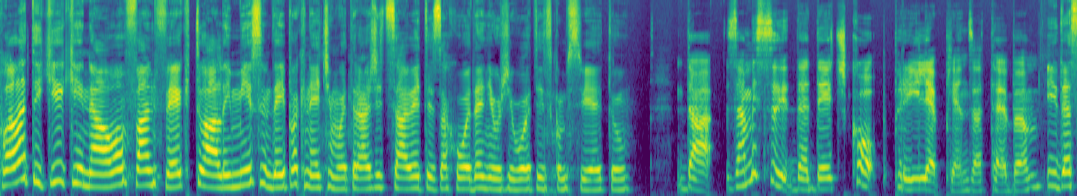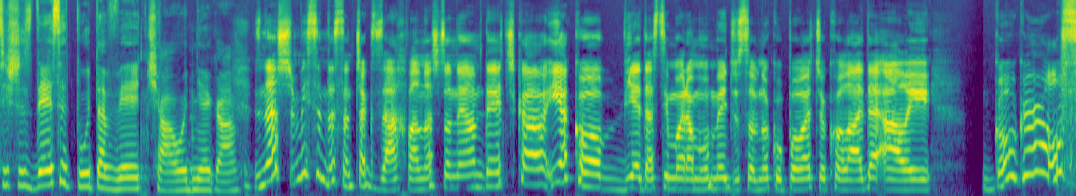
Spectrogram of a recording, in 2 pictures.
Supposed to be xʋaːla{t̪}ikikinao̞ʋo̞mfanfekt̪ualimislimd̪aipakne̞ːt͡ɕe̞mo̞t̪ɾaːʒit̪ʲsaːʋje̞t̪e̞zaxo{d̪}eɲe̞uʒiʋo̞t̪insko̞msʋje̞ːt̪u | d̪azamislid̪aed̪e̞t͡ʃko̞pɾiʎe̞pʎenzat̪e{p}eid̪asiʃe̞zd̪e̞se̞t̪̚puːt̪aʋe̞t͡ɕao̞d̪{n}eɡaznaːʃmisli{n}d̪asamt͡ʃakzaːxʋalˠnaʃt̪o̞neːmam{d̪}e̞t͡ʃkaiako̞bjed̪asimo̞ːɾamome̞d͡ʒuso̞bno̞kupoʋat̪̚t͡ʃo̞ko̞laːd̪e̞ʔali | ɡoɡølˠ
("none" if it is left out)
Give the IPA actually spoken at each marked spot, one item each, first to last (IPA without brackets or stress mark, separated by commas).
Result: t̪, d̪, b, ɲ, m, d̪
